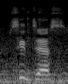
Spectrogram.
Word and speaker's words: Sitges: ¿Cómo se pronuncia? Sitges.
